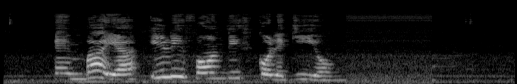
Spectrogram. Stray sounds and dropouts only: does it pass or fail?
pass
